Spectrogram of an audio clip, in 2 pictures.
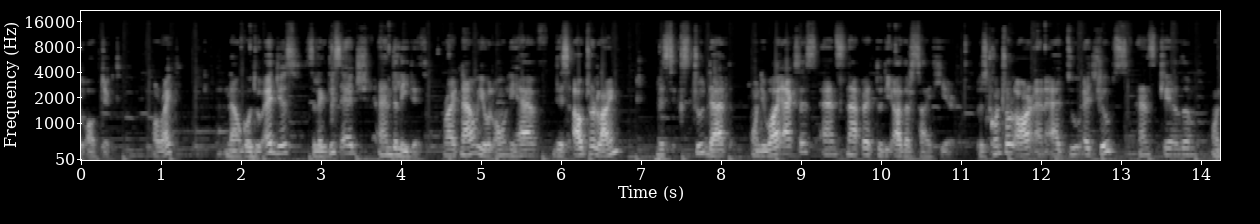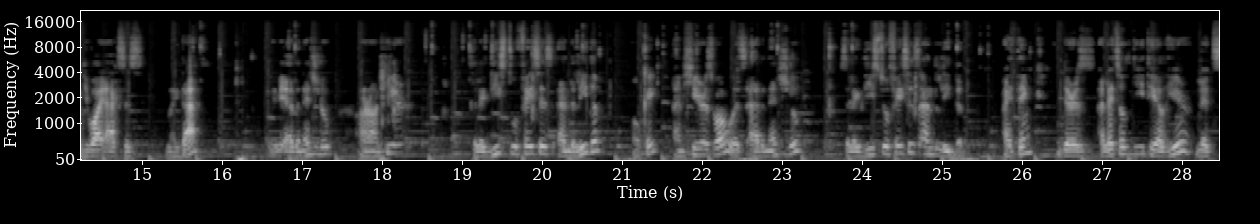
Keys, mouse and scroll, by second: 1.0 Tab, 1.5 1, 1.7 2, 1.9 click, 3.0 x, 4.4 middle click, 4.5 a, 5.0 g, 5.8-7.0 middle drag, 7.0 ctrl+z, 7.8 g, 8.3 e, 11.0 alt+a, 11.2 ctrl+r, 12.4 s, 15.9 middle click, 16.1 ctrl+r, 17.9 g, 18.7 3, 18.9 click, 19.2 shift+click, 19.7 x, 21.2-22.3 middle drag, 22.3 ctrl+r, 23.5 3, 23.7 click, 24.1 shift+click, 24.5 x, 25.3-28.4 shift+middle drag.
